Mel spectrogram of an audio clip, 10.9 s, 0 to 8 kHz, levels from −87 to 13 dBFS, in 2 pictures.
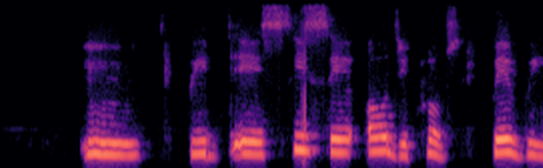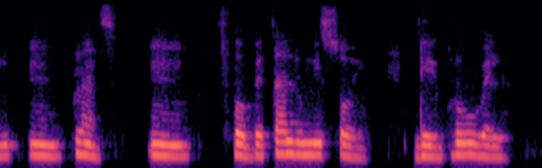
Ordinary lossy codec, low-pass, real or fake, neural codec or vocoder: none; 7.2 kHz; real; none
